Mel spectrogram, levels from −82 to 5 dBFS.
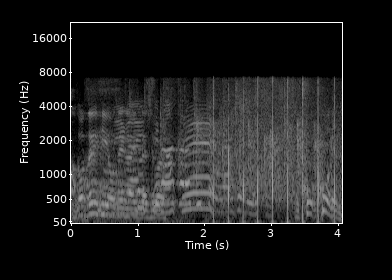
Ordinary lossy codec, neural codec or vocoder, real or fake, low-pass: none; none; real; 7.2 kHz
